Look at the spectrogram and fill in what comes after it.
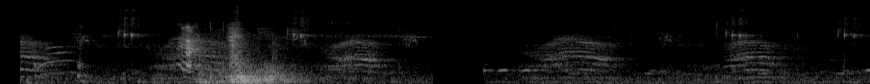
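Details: A family of domestic cats with kittens, giving short arched mews in quick succession. A loud rustling burst comes early, then a brief silence, then several thin, wavering meows.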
